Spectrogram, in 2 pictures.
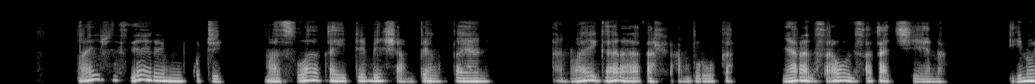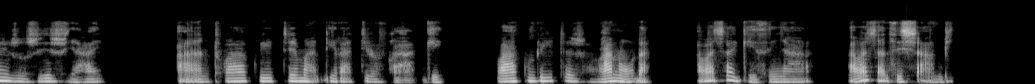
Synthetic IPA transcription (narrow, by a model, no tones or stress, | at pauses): ma̰iʐizijaiɾemukuti | ma̰zuʋaːkaiteɓe̞ʃa̰mupḛŋɡupajani | a̰ntʰuaiɡʱaɾa̰ːkaɬambuɾuka | ɲaɾad͡za̰ʋo̞d͡zaka̰t͡ʃe̞ːna | ino̞iʐo̞ʐiʐiaji | a̰ntʰuakuitemaɗiɾa̰tivʱaːŋɡe | ʋakundoiteʐaʋano̞ɗa̰ | aʋa̰t͡ʃaɡʱeziɲaɾa | ɦa̰ʋa̰t͡ʃa̰d͡ziʃa̰ːmbi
